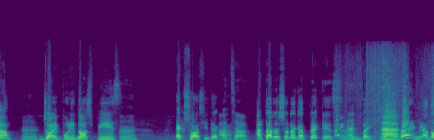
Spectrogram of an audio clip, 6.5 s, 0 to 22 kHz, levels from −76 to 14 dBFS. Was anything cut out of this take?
yes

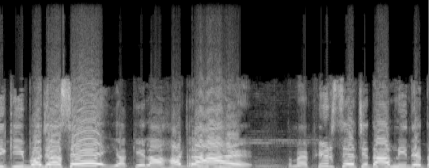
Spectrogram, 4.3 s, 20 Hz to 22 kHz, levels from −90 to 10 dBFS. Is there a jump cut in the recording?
no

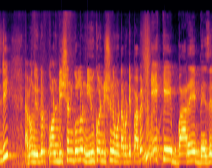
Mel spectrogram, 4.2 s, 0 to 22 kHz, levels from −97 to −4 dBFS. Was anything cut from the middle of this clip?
yes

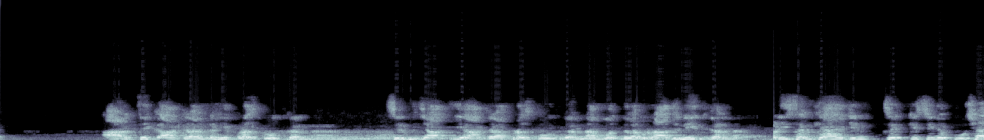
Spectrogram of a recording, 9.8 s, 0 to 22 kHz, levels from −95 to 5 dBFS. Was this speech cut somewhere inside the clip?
yes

